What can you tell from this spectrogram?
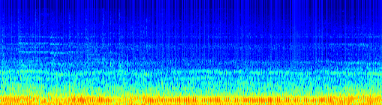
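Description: Quad bike (ATV) engine running steadily under load as the ATV climbs a sand dune at low speed, its pitch holding fairly level and swelling a little from about two seconds in.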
